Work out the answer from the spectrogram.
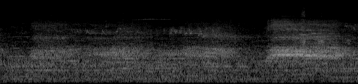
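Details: Rooks calling near St Mary's church, Pulford, Chester: a wash of distant hoarse caws from many birds, then a nearer, louder rasping caw near the end, over a thin constant high tone.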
